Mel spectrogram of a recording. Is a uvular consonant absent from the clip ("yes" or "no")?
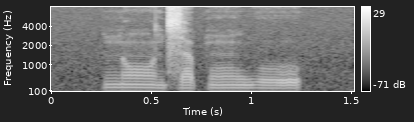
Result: yes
